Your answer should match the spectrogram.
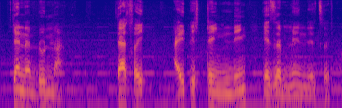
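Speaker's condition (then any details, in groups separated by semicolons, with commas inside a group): Traumatic brain injury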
